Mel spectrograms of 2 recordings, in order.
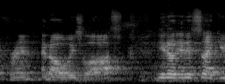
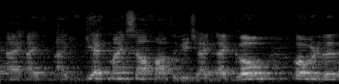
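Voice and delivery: ordinary talk, nothing marked

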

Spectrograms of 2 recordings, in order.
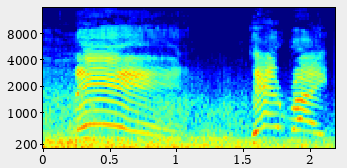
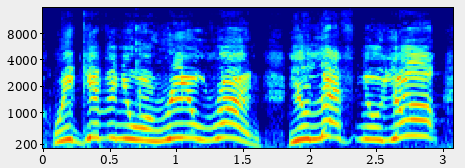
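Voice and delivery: normal talking voice

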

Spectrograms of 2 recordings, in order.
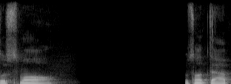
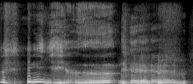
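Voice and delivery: squealing laugh, much higher; high shocked laugh; 6 dB louder than usual. Real, not acted. Laughing at the gross video.

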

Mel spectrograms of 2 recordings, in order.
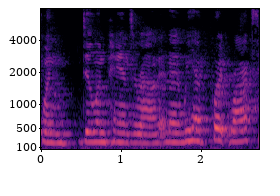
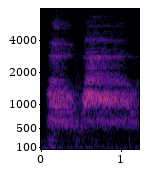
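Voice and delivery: breathless whispered wow; girl whispering in amazement; awed whisper; 14 dB quieter than usual. Acted. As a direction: whisper it in wonder. Annie awed by valley.

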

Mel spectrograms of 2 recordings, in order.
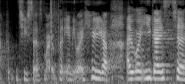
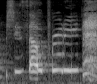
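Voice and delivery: high, slow cooing at the dog; doting coo; 13 semitones higher, 4 dB quieter, slower than usual. Real, not acted. Talking sweetly to her dog.

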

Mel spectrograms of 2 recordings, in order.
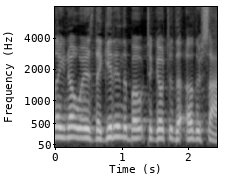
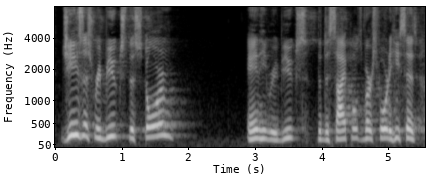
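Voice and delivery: usual speaking voice

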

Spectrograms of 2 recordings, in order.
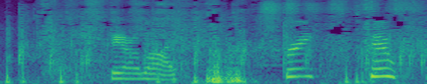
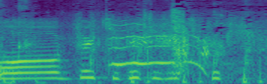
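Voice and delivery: sing-song calling; 7 semitones higher, 4 dB louder than usual. Real, not acted. Calling a friend's nickname.

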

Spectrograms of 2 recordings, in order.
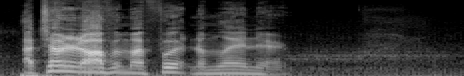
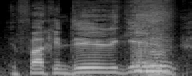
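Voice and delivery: ordinary talk, nothing marked

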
